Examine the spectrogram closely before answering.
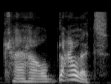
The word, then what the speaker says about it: Cahal Dallat: say I'm joined once again by the poet Cahal Dallat.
